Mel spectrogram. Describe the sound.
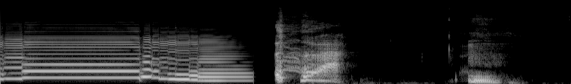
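Throat clearing on a groggy morning: two rough, harsh bursts, the first longer and louder, following a steady buzzing tonal sound.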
